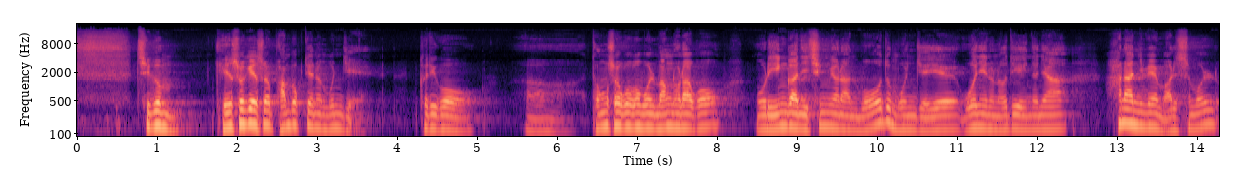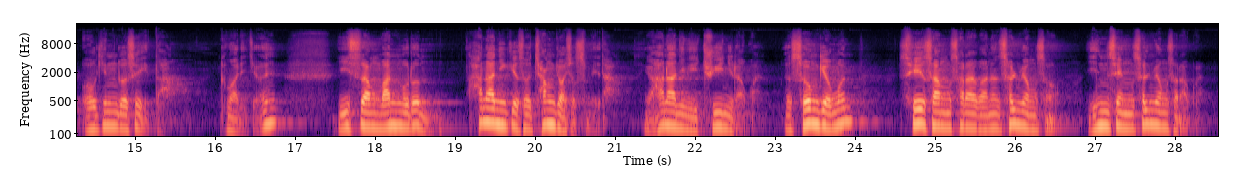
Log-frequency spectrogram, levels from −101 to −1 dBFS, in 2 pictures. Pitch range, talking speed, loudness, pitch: 120-150 Hz, 235 characters per minute, -26 LUFS, 135 Hz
